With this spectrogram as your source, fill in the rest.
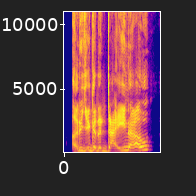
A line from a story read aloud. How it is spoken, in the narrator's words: Gatwick sobs and sniffs and says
